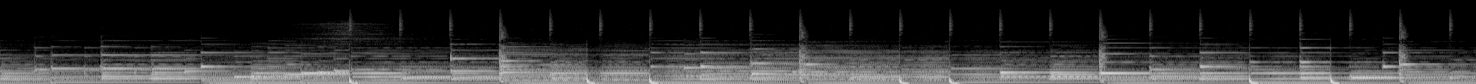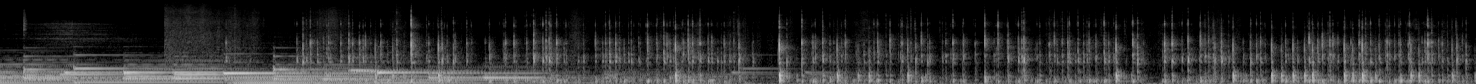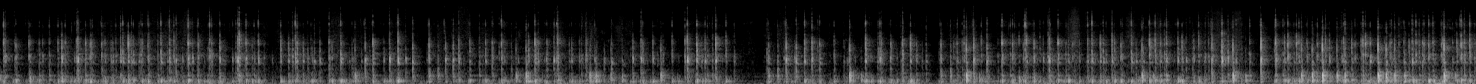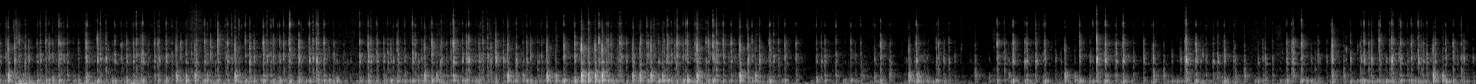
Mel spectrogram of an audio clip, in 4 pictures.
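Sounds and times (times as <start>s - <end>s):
fast typing on mechanical keyboard: 16.6s - 59.0s.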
